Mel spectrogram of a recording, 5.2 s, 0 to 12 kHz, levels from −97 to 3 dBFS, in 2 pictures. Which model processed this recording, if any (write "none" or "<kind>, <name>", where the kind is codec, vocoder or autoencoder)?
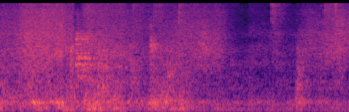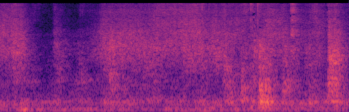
none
